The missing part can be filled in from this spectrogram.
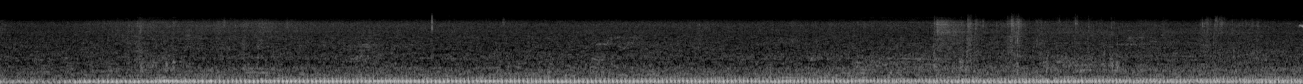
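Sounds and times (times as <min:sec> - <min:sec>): engine humming: 0:00.0 - 0:13.0.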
